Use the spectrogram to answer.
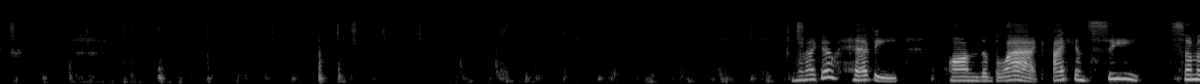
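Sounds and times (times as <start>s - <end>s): foam tool dabbing on cardstock: 0.4s - 10.8s.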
